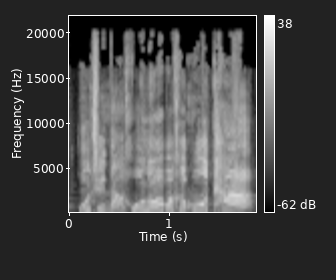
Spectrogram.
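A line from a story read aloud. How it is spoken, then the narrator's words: Shouting. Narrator (Chinese): 跳跳叫道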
